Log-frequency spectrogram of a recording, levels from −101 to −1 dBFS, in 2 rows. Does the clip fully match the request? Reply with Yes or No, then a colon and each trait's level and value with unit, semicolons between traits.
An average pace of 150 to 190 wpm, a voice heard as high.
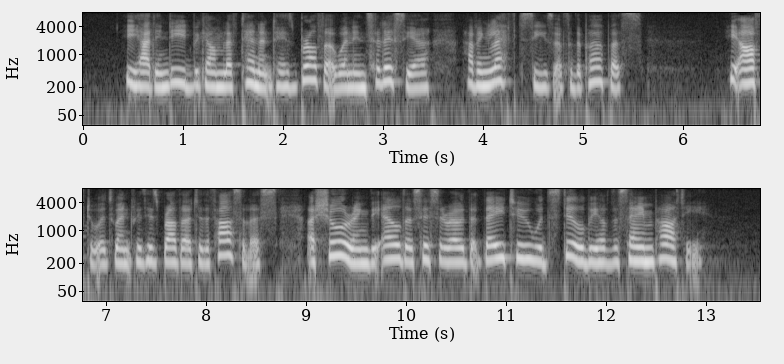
Yes: average, 180 wpm; high, 220 Hz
